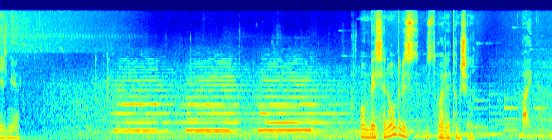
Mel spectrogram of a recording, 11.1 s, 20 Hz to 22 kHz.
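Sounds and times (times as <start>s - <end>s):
deep chord-like tones: 1.5s - 11.0s.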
